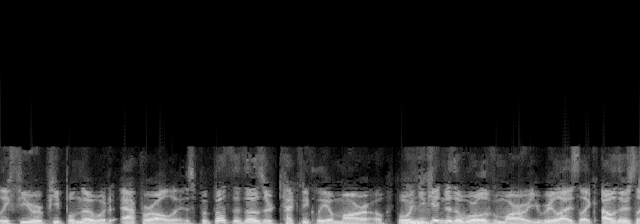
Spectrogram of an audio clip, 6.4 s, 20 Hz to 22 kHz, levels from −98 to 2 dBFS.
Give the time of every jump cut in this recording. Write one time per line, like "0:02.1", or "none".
0:03.9

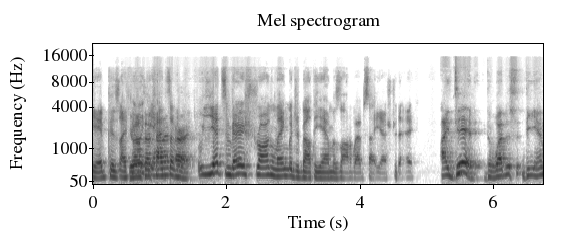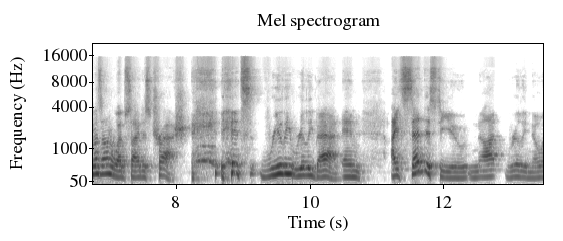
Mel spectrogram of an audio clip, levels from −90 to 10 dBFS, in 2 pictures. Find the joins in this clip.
none

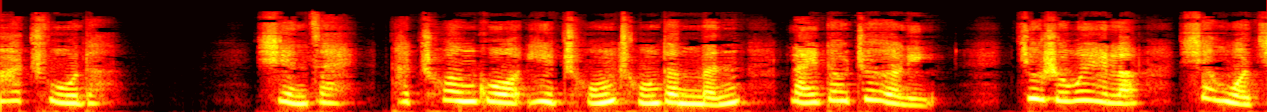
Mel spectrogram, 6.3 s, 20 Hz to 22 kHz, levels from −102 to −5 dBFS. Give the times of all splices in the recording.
0:01.9

